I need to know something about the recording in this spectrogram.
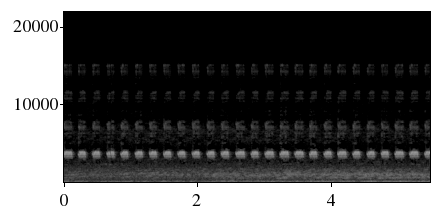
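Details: Courting cricket at night, singing to find a mate; high, clear chirps repeated rhythmically about 140 times a minute, each short and evenly spaced, with low steady ambient rumble.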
